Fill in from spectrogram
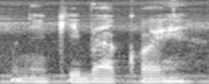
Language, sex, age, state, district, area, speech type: Assamese, male, 30-45, Assam, Sonitpur, rural, spontaneous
